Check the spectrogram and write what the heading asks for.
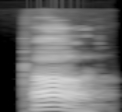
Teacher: ठा से ठटेरा वाला ठा महाप्राण है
